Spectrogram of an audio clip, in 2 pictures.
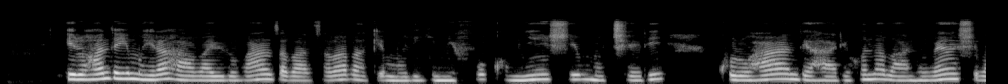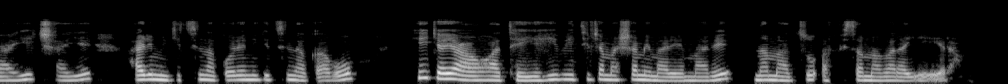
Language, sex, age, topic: Rundi, female, 18-24, agriculture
